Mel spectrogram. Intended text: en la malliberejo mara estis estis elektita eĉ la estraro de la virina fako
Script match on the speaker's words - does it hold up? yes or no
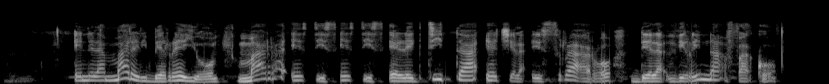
yes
